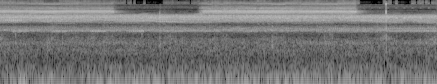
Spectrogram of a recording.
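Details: At night, a Nebraska conehead starts up nearby, seemingly close in vegetation, giving a high, steady insect buzz among other night-singing crickets and katydids.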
